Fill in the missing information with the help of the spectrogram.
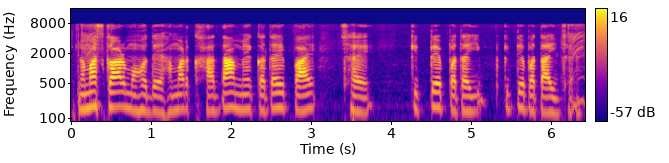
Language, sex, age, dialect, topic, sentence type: Maithili, male, 18-24, Bajjika, banking, question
